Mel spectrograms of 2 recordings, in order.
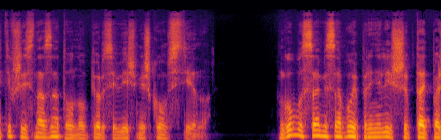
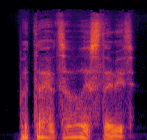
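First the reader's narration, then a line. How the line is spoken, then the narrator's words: Whisper, man. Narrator (Russian): прошептал немец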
